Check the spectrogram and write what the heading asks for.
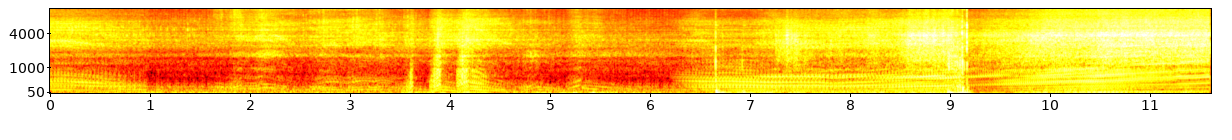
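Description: Sport motorcycle engine pulling away: a couple of short throttle blips, then hard acceleration with the pitch rising, a gear shift about nine seconds in, and the pitch rising again through the next gear with wind noise building.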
